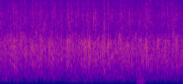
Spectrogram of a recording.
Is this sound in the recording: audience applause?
yes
